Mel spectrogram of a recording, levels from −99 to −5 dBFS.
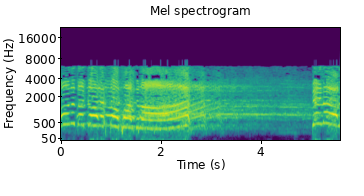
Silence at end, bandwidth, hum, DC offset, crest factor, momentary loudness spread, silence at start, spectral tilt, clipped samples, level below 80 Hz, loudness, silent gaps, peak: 0 s; 8 kHz; none; under 0.1%; 12 dB; 19 LU; 0 s; -0.5 dB/octave; under 0.1%; -54 dBFS; -9 LUFS; none; 0 dBFS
